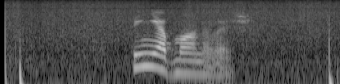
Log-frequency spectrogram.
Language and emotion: Russian, neutral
